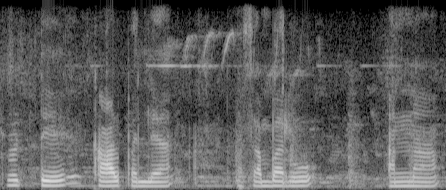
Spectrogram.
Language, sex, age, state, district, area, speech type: Kannada, female, 18-30, Karnataka, Vijayanagara, rural, spontaneous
